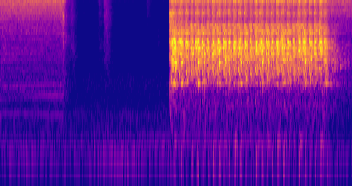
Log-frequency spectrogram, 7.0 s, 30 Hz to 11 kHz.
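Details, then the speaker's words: 1991 Kawasaki ZXR750 turbo build with an aftermarket ECU and bigger injectors, first start attempt: quick steady starter churning with no catch; cranks without starting because there is no spark. "basically the Box not starting I'll go back check if it's got spark check if it's got power to the injectors make sure we got fuel happening see what's going on I've had a quick look basically it doesn't appear that we have any spark"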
